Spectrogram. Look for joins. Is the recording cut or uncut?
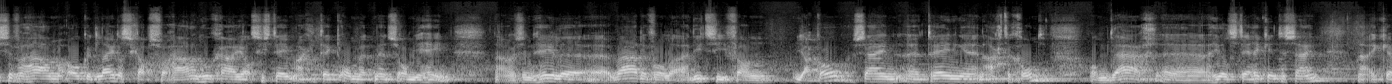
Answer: uncut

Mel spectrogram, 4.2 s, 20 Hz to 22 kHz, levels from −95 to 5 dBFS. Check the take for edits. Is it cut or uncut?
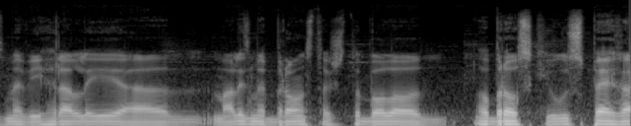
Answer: uncut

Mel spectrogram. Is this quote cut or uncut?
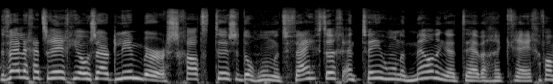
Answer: uncut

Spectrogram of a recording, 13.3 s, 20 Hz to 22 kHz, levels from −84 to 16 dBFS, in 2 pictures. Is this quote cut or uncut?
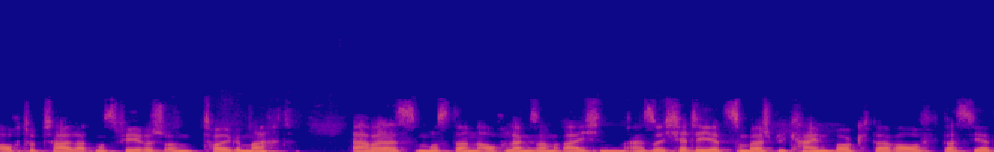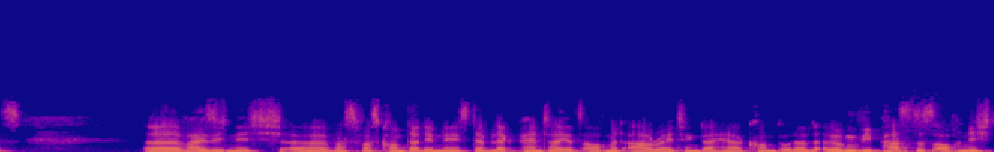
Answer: uncut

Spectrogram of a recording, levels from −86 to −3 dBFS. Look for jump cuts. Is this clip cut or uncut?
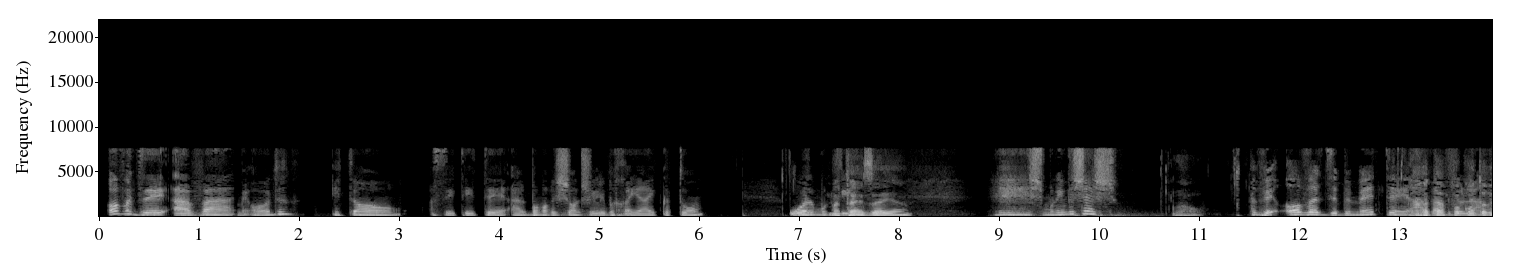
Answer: cut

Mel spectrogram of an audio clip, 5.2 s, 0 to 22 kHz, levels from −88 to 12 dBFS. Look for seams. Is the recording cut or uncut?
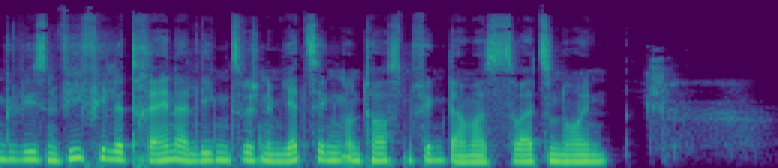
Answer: uncut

